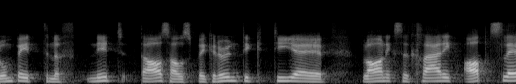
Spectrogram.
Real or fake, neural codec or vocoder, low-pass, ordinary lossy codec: fake; codec, 16 kHz, 0.3 kbps, FocalCodec; 7.2 kHz; none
